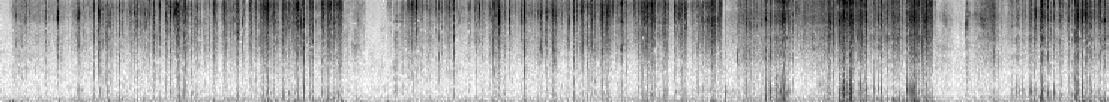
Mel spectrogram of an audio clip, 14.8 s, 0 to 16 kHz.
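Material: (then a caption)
Coconut fiber. Gloved fingertips scratch and rub the stiff brown coir bristles of a round coconut fiber wok brush with a light wooden handle, about hand length. The result is a dense, irregular stream of dry, bright crackling and tearing-like scratches over a low steady hum. There are brief quieter dips near 5 and 12.5 seconds.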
